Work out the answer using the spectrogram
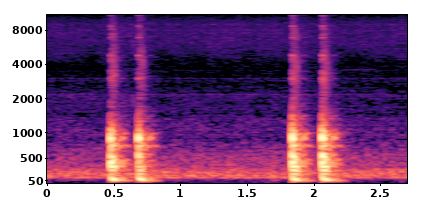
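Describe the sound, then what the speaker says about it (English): Knocking on a door in a distinctive pattern: two quick raps, a pause of over a second, then two more, each sharp and fairly close against a quiet background. "we need to be able to remember this knock next session"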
